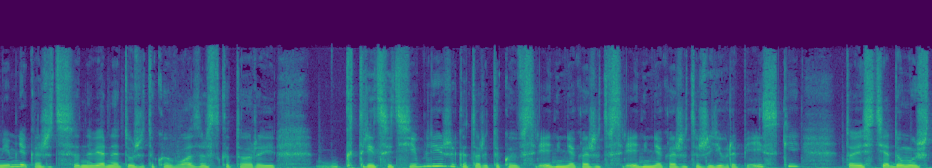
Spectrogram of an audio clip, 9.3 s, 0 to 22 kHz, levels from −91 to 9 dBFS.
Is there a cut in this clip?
yes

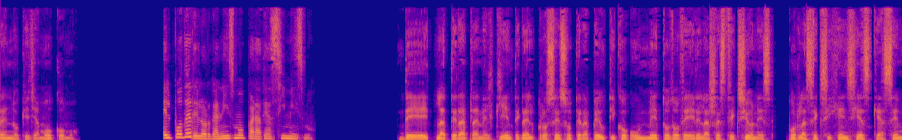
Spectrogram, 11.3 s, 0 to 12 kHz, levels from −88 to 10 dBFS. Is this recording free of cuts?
no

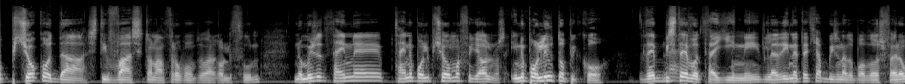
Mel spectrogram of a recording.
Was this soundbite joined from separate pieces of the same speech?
no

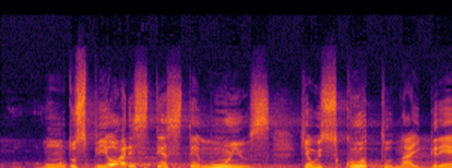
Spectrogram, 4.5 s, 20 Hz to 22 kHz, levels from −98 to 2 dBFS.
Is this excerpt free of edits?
yes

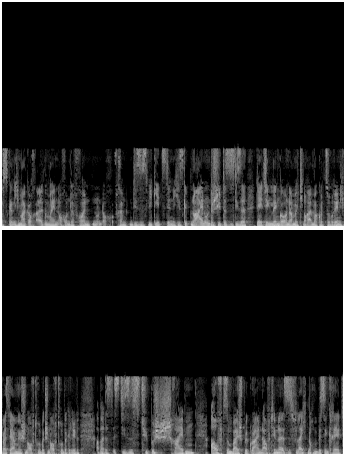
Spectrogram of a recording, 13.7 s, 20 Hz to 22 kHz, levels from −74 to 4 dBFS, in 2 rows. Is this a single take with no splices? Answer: no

